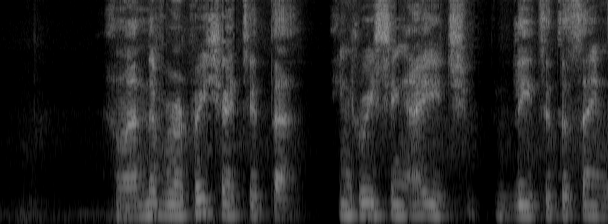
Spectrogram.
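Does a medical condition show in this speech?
Yes: brain injury; memory affected; about 7 years since injury, years hospitalized.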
